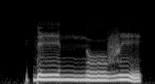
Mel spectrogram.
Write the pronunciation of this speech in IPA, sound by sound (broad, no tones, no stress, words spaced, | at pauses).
ɗiːnːuːvi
